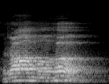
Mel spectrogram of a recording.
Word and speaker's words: रामः: ह का आधा समय हम इसको बोलने में लेंगे, ह के समान उच्चारण करेंगे, ह। रामः, क्या उच्चारण करेंगे?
